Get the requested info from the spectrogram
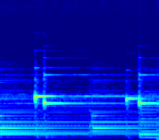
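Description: Slow, soft keyboard music: held chords with single melody notes added one after another, a higher note sounding about half a second in and again near the end.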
